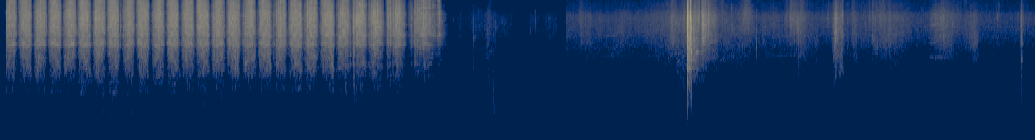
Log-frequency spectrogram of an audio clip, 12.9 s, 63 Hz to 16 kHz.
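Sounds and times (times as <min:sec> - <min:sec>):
wood scraping strokes: 0:00.1 - 0:05.6.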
